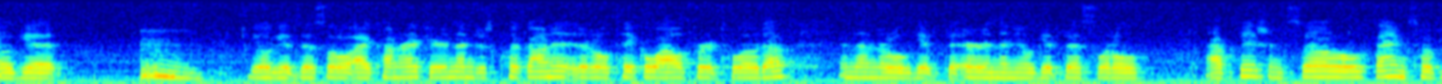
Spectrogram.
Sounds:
speech

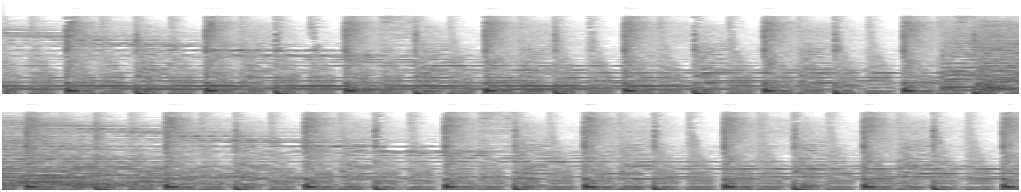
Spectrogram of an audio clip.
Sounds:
rhythm and blues, music

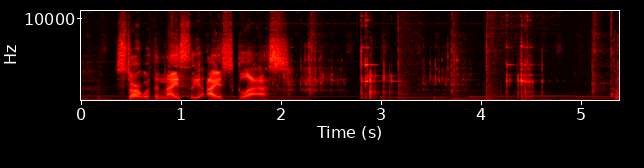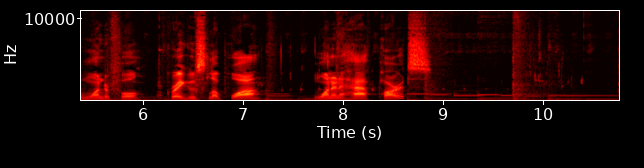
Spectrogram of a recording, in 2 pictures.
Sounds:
speech, music

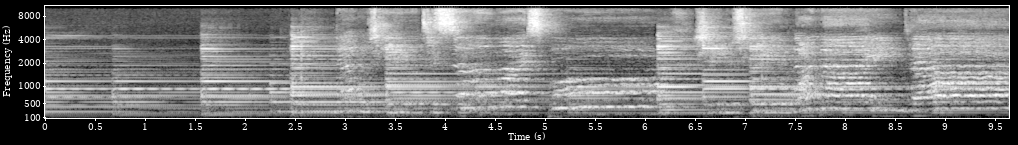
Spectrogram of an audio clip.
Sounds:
singing, choir, gospel music, music

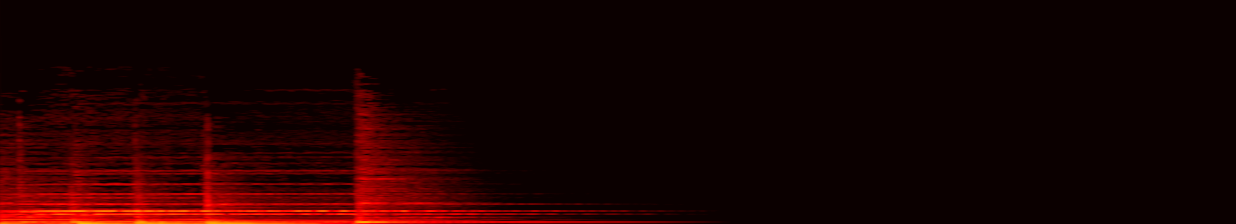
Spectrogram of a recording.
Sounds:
soundtrack music, music

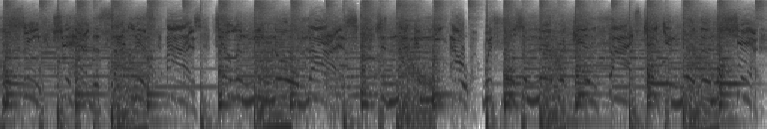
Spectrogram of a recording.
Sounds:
music

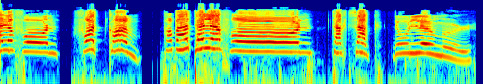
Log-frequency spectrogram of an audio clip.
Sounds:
speech

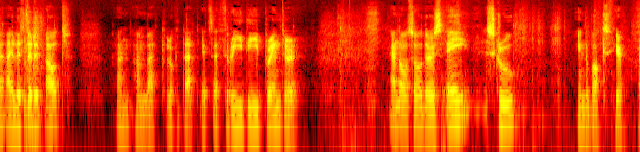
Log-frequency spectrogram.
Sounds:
speech

